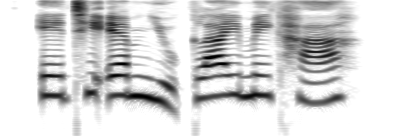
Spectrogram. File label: Thai, basic thai phrases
